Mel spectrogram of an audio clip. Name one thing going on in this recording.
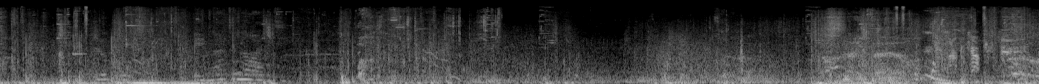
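Video game gunfire cracks in quick bursts.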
